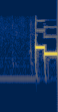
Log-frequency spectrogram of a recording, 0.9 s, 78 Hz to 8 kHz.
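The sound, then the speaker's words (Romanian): A short electronic roger beep ends a radio transmission: two quick pitched tones stepping in sequence, loud and clean, after a faint low hum, with no one speaking. “Q5, dacă mă recepționați și scoateți tonul de Roger Bipol acela.”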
